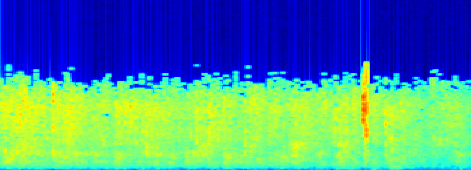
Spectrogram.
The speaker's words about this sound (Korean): 할렐루야. 우리 박수로 한번 격려합시다.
